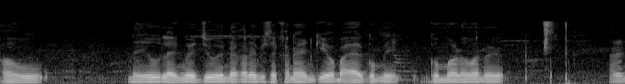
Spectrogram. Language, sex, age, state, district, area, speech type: Sindhi, male, 18-30, Maharashtra, Thane, urban, spontaneous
